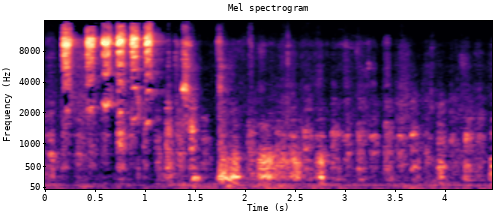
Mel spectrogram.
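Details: Panting from three-week-old puppies of Folie and Mayley: a quick run of sharp, regular breath pulses with a faint high squeaky edge at the start, then looser, softer huffing breaths.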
